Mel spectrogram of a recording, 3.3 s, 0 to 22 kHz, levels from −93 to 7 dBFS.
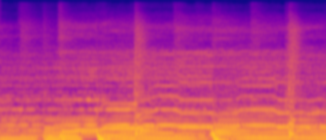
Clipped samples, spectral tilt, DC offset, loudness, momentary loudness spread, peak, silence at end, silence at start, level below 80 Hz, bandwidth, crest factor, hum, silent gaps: under 0.1%; -7.5 dB/octave; under 0.1%; -12 LUFS; 3 LU; 0 dBFS; 0 s; 0 s; -18 dBFS; 14 kHz; 10 dB; none; none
